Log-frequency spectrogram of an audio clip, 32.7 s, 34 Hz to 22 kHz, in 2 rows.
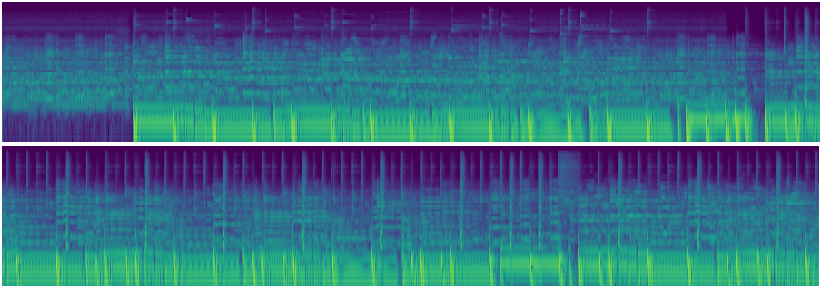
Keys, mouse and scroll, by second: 0.4 Tab, 1.9 ctrl+r, 3.4-5.0 drag, 5.0 right click, 5.8-12.8 middle drag, 11.6 ctrl+r, 12.8-13.9 right drag, 13.9-23.2 middle drag, 21.3 ctrl+r, 23.2-24.4 right drag, 24.4 Tab, 25.6-26.7 right drag, 26.7-27.5 drag, 27.5-29.6 right drag, 29.6-31.9 middle drag.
